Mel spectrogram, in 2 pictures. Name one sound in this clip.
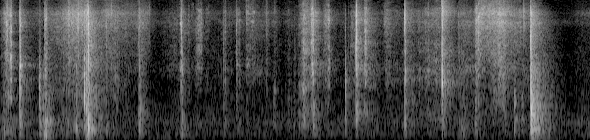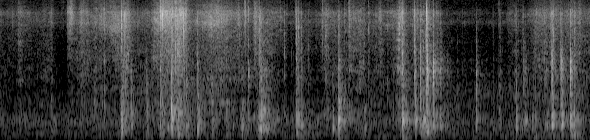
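Plastic containers clack and knock against each other.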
